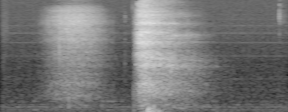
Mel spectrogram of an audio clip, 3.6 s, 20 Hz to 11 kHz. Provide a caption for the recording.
Sigh 2 Femal
A young woman sighing, possibly in frustration, exasperation, boredom, anger, etc.
breath, breathe, female, girl, human, reaction, sigh, speech, vocal, voice, woman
